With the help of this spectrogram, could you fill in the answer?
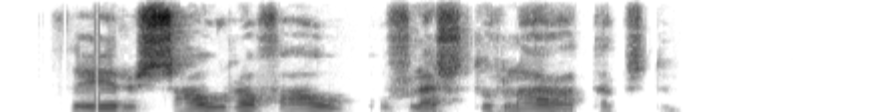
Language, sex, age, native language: Icelandic, female, 30-39, Icelandic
